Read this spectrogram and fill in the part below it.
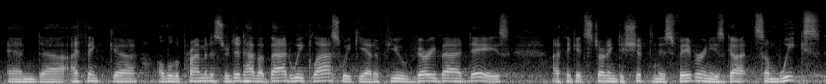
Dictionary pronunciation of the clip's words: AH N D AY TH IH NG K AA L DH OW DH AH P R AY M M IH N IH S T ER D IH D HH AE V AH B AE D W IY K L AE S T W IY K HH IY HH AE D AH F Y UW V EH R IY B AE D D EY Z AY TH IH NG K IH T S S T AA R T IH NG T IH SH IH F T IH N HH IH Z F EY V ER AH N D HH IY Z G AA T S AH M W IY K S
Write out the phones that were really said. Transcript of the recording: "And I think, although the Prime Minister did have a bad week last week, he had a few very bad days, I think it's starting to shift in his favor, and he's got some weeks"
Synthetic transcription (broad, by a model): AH N AY TH IH NG K AA L DH OW DH AH P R AY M M IH N IH S T ER D IH D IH V AH B AE D W IY K L AE S T W IY K HH IY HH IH D AH F Y UW V EH R IY B AE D D EY Z AY TH IH NG K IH T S S T AA R T IH NG T IH SH IH F T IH N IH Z F EY V ER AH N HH IY Z G AA T S AH M W IY K S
